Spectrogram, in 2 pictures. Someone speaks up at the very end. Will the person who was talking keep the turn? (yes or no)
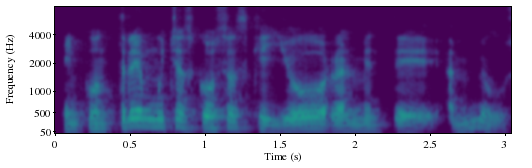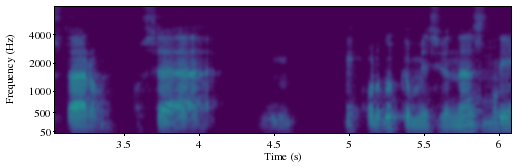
no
